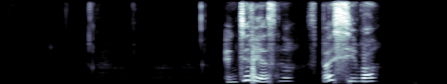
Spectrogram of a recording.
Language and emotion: Russian, positive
